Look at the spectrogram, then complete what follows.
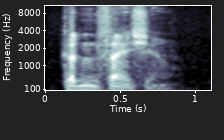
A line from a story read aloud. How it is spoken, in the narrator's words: Marcel said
